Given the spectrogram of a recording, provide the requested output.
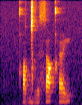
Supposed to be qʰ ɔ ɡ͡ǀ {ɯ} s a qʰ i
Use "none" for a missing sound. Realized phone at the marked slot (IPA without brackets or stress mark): ɯ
